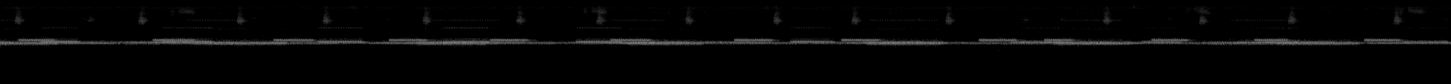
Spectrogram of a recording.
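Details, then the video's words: Crickets chirping in grass on a warm summer night in Bulgaria, captured with a surround microphone: a steady high trill with a slightly pulsing band, brighter chirps overlapping every second or so, continuous chorus without other sounds. "Cricket Sounds - Crickets Chirping at Night"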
